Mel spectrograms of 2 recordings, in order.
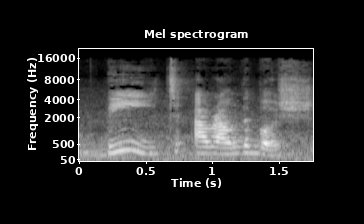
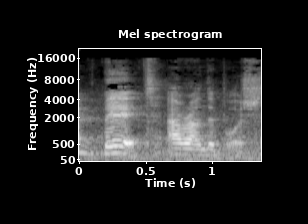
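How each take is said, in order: First: The first word has a long 'ee' vowel. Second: The first word has a short 'i' vowel. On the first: The speaker calls it right. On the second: The speaker calls it wrong. "Não é bit around the bush"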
